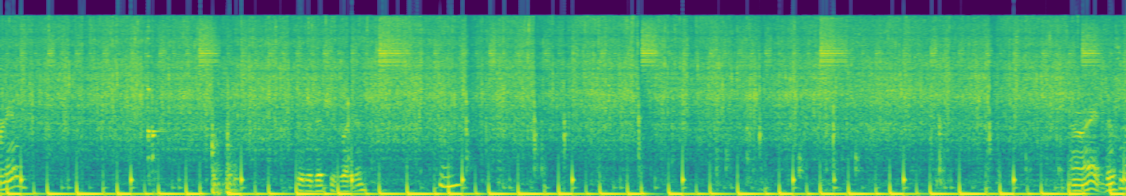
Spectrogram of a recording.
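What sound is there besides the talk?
corn frying and being stirred into pork vegetable stew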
